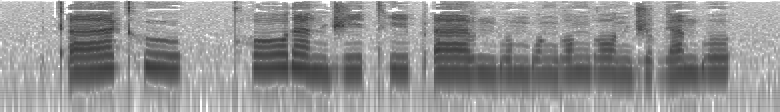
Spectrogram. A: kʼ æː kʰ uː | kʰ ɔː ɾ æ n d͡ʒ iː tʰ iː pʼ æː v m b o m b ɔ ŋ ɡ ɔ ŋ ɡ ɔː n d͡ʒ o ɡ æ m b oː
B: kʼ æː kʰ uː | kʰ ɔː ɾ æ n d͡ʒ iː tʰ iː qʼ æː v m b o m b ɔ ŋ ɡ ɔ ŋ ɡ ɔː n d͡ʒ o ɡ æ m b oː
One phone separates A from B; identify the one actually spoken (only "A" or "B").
A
